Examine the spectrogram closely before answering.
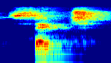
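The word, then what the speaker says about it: Cech: Y digamos que a partir de la observación y el descubrimiento de Thomas Sech se escribe C-E-C-H, en el año 1983, trabajando con unos protozoos ciliados que se llaman tetraimena.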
